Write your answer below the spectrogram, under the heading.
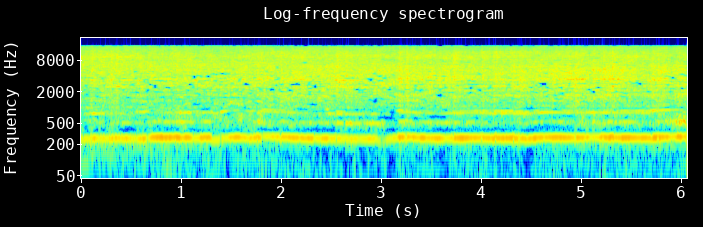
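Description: Handheld electric angle grinder running steadily against a metal machine housing: a constant motor whine with a loud hissing scrape from the disc on the metal.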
